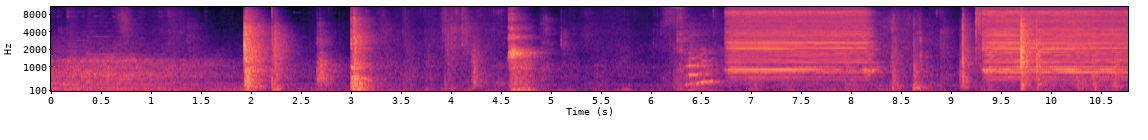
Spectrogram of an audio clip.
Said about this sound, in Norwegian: Det er Janka som ringer på døra til Flavia.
